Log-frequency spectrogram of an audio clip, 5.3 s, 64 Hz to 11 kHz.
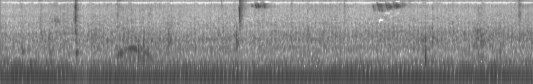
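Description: An off-road 4x4's engine running steadily at low revs, a deep even hum, with a few faint clicks over it.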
